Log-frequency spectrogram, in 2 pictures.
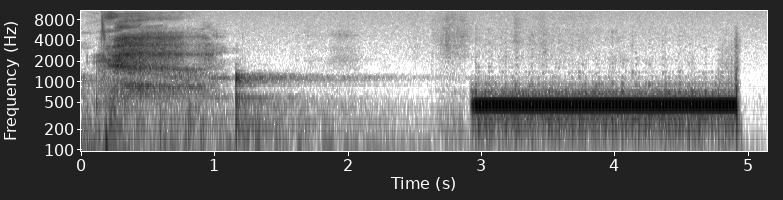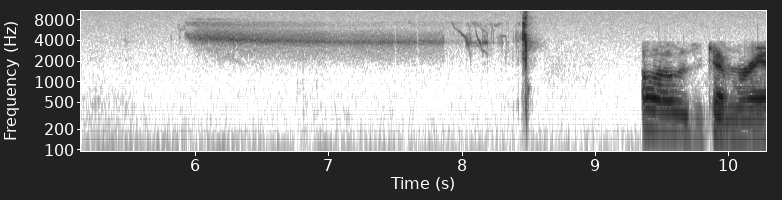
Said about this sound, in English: So we're just going to call and find out here. Let's see if he picks up here.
